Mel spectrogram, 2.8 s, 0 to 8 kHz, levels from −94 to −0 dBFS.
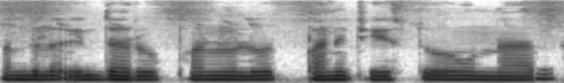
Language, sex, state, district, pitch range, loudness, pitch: Telugu, male, Telangana, Mahabubabad, 135-140 Hz, -15 LUFS, 140 Hz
